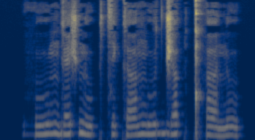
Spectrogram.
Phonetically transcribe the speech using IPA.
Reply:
huː˩˧ ŋɡɛː˨˥ʃnuː˩˧k t͡se˧˩kɾʌː˨˥ ŋuː˨˥dd͡ʒʌː˧˥˧k ǃʰʌː˧˩ nu˧˩

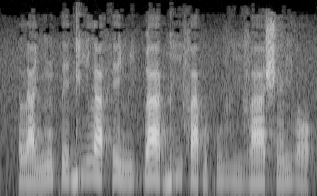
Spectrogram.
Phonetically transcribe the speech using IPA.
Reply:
la˨ɲũ˧ pe˧ɡiː˦la˧ he˦˨ɲi˧ ɡ͡baː˦˨ɡ͡biː˦fa˨ ɓə˨kʷɨ˧ viː˨vaː˧ ʃɛ̃˨˦ɾi˧lɔ˨

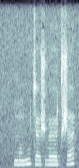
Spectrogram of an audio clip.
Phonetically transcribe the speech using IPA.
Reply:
ŋ͡mɔ̃βucœːʃ βœːcʃɜ

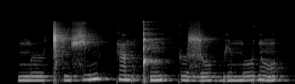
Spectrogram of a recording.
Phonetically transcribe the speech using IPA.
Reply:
ŋ͡mɵːǀʰʉɕimkːãm ǃʰẽkːɵ ɮoɡ͡be moɗõ

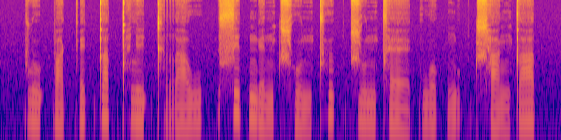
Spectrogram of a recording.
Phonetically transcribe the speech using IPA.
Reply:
klu˨˩ʔpa˨˩k̚ ʔe˥˩k̚ta˥˩t̚pʰli˦˥ʔkʰra˦˥w | si˥˩t̚ŋe˩˦nt͡ɕʰu˩˦n tʰɯ˥˩k̚t͡ɕu˧ntʰɛː˨˩ kwo˨˩k̚ŋu˦˥k̚ t͡ɕʰa˧ŋta˥˩t̚

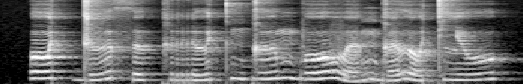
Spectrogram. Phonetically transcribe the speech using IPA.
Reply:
o˧˥tʲdɯ˩˥ θɯ˩˥krɯ˩˥tʲŋɡɯ˧˥mbo˧˥ βə˩˥ ŋɡə˩˥ðo˩˥tʲlʲu˧˥

